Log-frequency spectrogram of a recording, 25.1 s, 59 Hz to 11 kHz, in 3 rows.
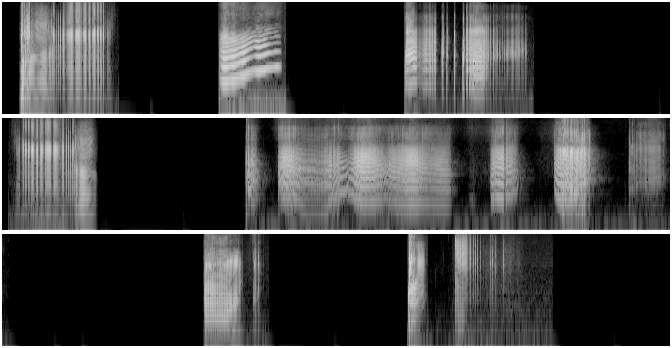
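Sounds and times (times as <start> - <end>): fart sound effects: 0.2 - 1.5, 2.7 - 3.6, 5.0 - 6.7, 8.5 - 9.6, 11.4 - 16.8, 19.2 - 20.1, 21.8 - 23.2.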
